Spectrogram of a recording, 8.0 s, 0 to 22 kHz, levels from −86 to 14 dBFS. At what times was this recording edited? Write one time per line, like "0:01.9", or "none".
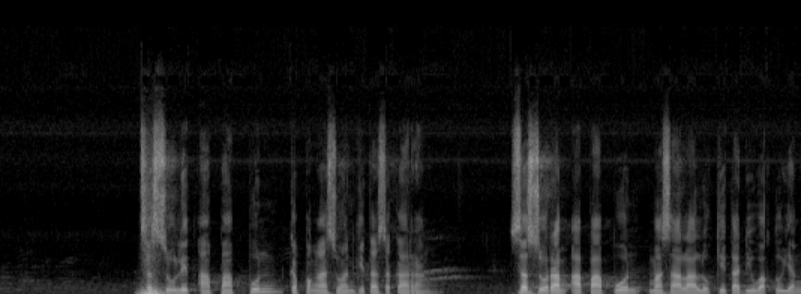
0:01.5

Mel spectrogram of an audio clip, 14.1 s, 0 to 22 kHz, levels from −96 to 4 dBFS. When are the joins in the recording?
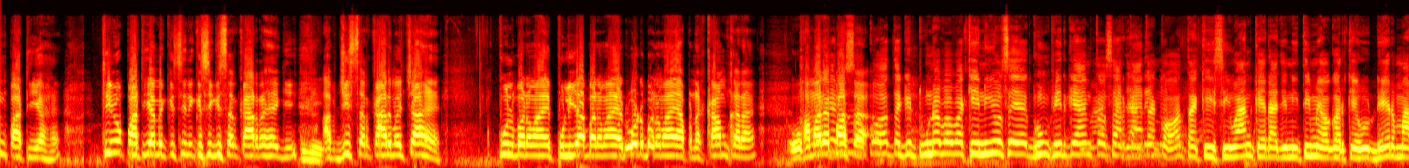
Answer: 0:11.3

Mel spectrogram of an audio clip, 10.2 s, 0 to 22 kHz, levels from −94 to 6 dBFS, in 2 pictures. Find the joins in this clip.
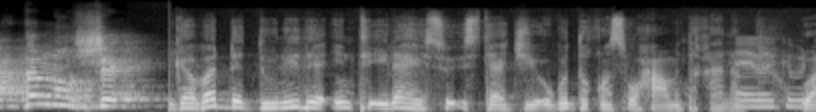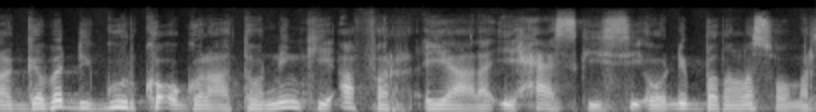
0:00.9

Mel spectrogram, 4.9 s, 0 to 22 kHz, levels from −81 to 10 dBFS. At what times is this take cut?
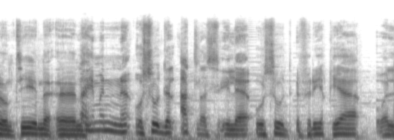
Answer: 0:01.1

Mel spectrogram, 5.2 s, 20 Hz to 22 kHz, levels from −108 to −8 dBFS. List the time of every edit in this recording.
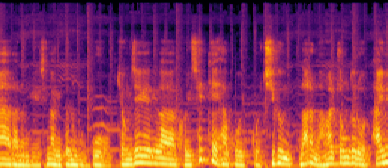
0:01.5

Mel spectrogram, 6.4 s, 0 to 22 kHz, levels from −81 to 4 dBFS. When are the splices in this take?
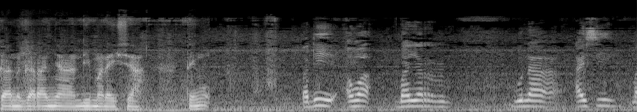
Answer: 0:02.1

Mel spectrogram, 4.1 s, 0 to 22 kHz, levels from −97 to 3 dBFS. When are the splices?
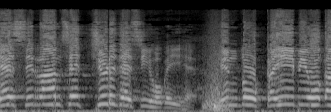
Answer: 0:02.7

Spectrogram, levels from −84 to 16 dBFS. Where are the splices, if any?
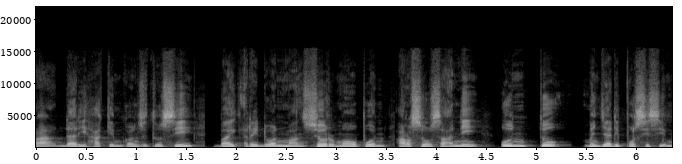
0:01.7
0:03.5
0:04.5
0:05.4

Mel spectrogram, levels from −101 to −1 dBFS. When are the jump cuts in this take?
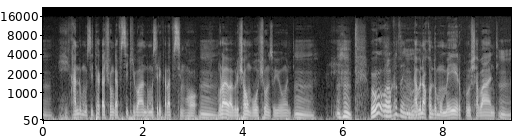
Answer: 0:07.1

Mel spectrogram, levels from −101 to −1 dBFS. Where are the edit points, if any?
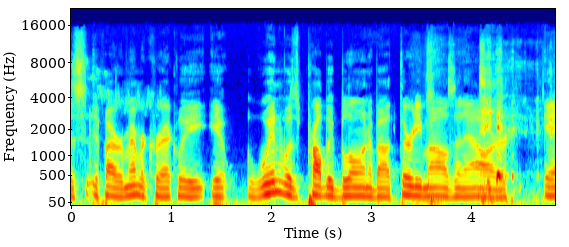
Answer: none

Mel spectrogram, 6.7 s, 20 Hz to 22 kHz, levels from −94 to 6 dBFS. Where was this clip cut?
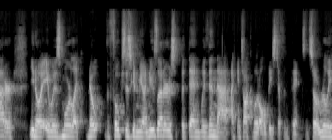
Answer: none

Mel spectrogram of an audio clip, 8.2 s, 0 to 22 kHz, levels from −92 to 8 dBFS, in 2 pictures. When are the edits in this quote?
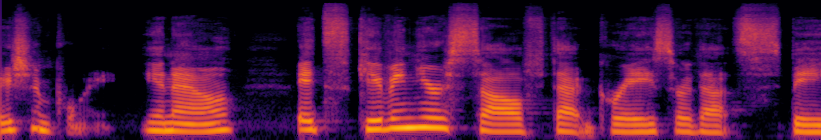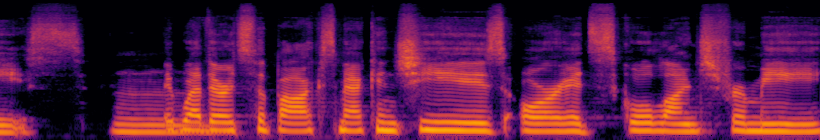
0:01.3

